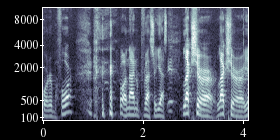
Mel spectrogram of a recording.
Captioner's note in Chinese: 笑声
